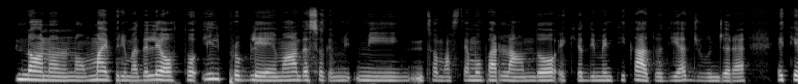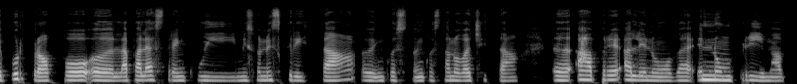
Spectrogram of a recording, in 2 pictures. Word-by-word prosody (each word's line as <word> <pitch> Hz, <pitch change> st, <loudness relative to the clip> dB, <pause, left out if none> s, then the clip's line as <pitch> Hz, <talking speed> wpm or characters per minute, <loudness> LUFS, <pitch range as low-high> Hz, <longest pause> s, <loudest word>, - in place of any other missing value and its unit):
No, 220 Hz, -3 st, +7 dB
no, 190 Hz, -1 st, +2 dB
no, 180 Hz, -, 0 dB
no, 180 Hz, -1 st, -3 dB
mai 205 Hz, +1 st, +4 dB
prima 190 Hz, -2 st, -3 dB
delle 205 Hz, +3 st, +4 dB
8:00. 195 Hz, 0 st, +2 dB
Il 245 Hz, 0 st, +3 dB
problema, 195 Hz, -4 st, +1 dB
adesso 195 Hz, 0 st, +1 dB
che 180 Hz, -, -10 dB
mi 180 Hz, -1 st, -7 dB
mi 185 Hz, -1 st, -2 dB, 0.2 s
insomma, 180 Hz, -2 st, -5 dB
stiamo 190 Hz, +1 st, -3 dB
parlando 185 Hz, -1 st, +2 dB
e -, -, -7 dB
che 185 Hz, -, -8 dB
ho -, -, -2 dB
dimenticato 185 Hz, 0 st, 0 dB
di 180 Hz, +2 st, -5 dB
aggiungere, 175 Hz, -2 st, -3 dB, 0.3 s
è 210 Hz, 0 st, -2 dB
che 210 Hz, -1 st, +1 dB
purtroppo, 195 Hz, -4 st, +2 dB
uhm, 185 Hz, -2 st, +4 dB
la 180 Hz, +1 st, +3 dB
palestra 200 Hz, +1 st, 0 dB
in 185 Hz, 0 st, -2 dB
cui 180 Hz, -2 st, -8 dB
mi 185 Hz, +1 st, -4 dB
sono 195 Hz, +2 st, -4 dB
iscritta, 190 Hz, +1 st, -2 dB
uhm, 185 Hz, 0 st, -6 dB
in 175 Hz, 0 st, -2 dB
questo 190 Hz, 0 st, -8 dB
in 175 Hz, -, -2 dB
questa 185 Hz, +1 st, -10 dB
nuova 180 Hz, -1 st, 0 dB
città, 175 Hz, -2 st, -9 dB, 0.3 s
uhm, 195 Hz, -2 st, +2 dB
apre 215 Hz, 0 st, +2 dB
alle 200 Hz, -3 st, +1 dB
9:00 180 Hz, 0 st, -2 dB
e 200 Hz, -, -2 dB
non 205 Hz, -2 st, +6 dB
prima. 175 Hz, -5 st, -4 dB
190 Hz, 180 wpm, -22 LUFS, 180-200 Hz, 0.3 s, No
